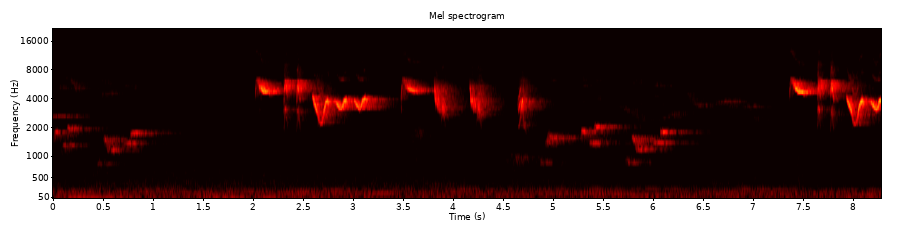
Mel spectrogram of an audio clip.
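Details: Orange-headed thrush song used as a lure to coax a reluctant caged bird into singing. Loud, varied high phrases: sweeping whistles, sharp down-slurred notes and rapid buzzy bursts, separated by a quieter stretch of lower whistled notes.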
